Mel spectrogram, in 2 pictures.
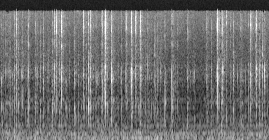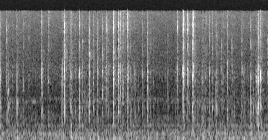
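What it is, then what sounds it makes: Laptop keyboard with silicone cover, fast typing. Fast typing on a backlit laptop keyboard in a silver aluminum body, its keys covered by a thin red silicone skin, tapped quickly by fingertips with long red nails. A steady stream of soft, muffled key clicks with short bright ticks plays over a low background hum. Each tap dies away quickly.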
